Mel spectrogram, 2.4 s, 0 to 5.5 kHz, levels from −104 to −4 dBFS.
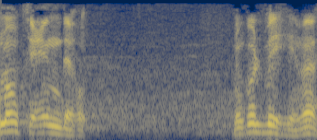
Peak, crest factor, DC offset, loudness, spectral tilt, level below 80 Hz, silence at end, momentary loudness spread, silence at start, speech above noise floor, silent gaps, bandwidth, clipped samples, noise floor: -8 dBFS; 18 dB; under 0.1%; -26 LUFS; -6.5 dB/octave; -62 dBFS; 0 s; 24 LU; 0 s; 23 dB; none; 5.2 kHz; under 0.1%; -48 dBFS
